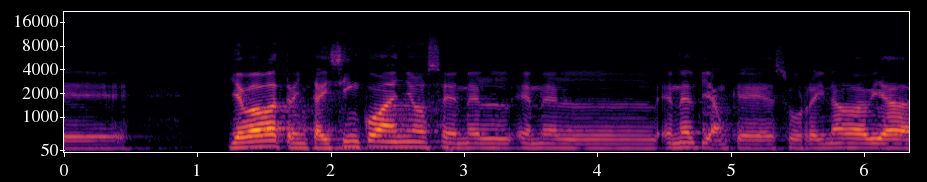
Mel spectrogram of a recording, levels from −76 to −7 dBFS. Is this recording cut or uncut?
cut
